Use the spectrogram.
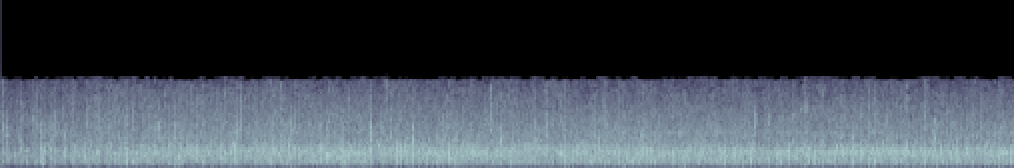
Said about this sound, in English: Come on, let's give your leadership a round of applause and appreciation.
